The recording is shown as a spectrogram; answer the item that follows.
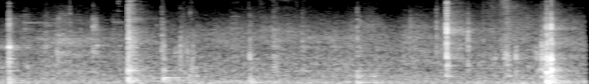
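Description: A few sharp clicks and taps of test gear and parts being handled on a workbench, the clearest about a second in and another near the end, over a faint steady background.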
